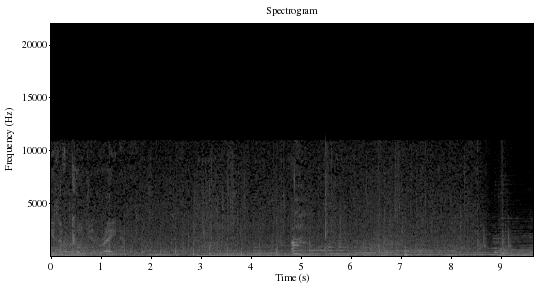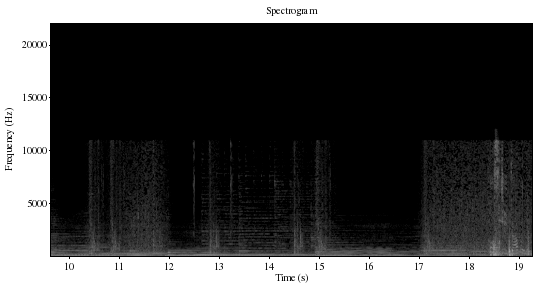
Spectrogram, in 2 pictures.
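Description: Steady rain hiss conjured by witches in a PS4 Viking video game, running continuously beneath game music with tonal layers, a few brief bursts and a louder clatter near the end.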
